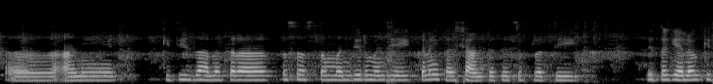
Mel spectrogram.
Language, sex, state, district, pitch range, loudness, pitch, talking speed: Marathi, female, Maharashtra, Chandrapur, 190-215 Hz, -27 LUFS, 205 Hz, 150 wpm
